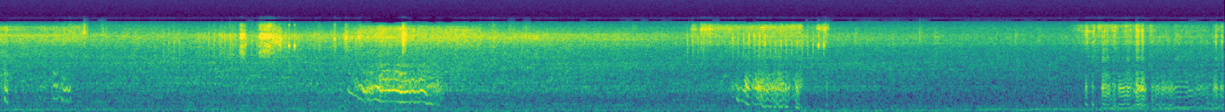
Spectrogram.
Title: Snoring Chihuahua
